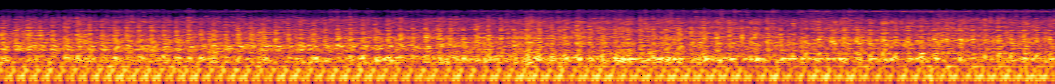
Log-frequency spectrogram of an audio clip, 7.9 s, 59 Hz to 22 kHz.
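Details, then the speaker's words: Yanmar TF85 diesel on a rice-field tractor, owner reports rough running: hard, steady metallic knocking about two to three hits a second over the idle, unusually loud and abnormal. "Jadi untuk suaranya di sini saya dengar kuat ya sekali detakannya. Jadi tidak seperti biasanya dan tidak normal."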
